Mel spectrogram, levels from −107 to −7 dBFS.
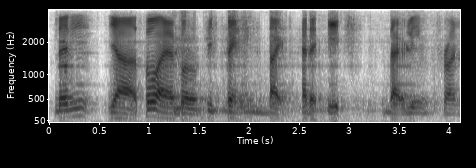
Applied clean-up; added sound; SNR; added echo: neural separator model SepFormer DNS4.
